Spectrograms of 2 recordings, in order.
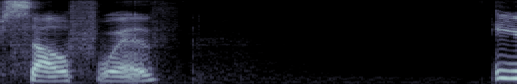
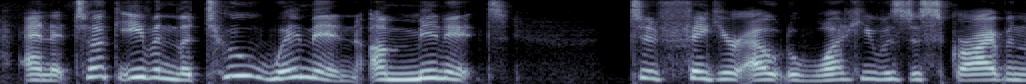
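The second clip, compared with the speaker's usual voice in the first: normal talking voice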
